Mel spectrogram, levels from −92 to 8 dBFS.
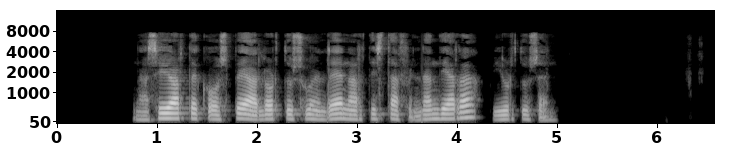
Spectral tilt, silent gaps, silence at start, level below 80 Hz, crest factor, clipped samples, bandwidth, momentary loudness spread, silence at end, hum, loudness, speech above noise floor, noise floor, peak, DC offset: -5.5 dB/octave; none; 0.8 s; -66 dBFS; 20 dB; under 0.1%; 8 kHz; 12 LU; 1.6 s; none; -20 LUFS; over 71 dB; under -90 dBFS; 0 dBFS; under 0.1%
